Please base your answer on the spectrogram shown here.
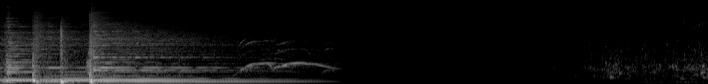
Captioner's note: upbeat bluegrass music; audience cheers; water gurgling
